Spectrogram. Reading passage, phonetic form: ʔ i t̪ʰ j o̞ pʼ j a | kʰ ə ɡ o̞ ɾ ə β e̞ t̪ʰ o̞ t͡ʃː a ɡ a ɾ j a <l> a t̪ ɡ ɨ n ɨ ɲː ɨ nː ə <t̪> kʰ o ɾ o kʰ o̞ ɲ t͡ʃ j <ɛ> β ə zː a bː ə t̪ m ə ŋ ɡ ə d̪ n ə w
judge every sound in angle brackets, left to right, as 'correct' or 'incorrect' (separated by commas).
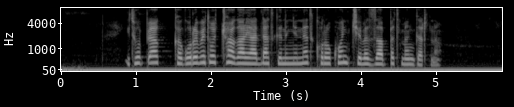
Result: incorrect, correct, correct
